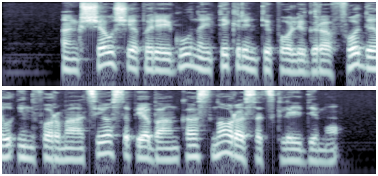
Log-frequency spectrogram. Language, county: Lithuanian, Utena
